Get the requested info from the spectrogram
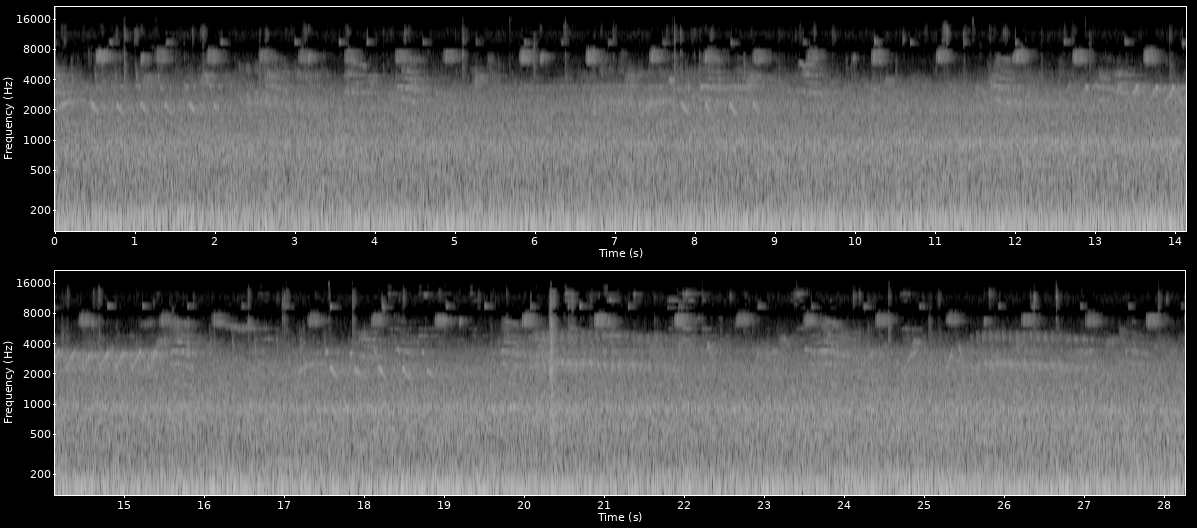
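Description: Wild songbirds chirping and trilling in repeated short calls over a steady low background rumble.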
